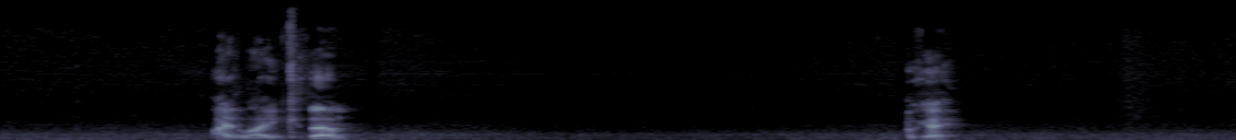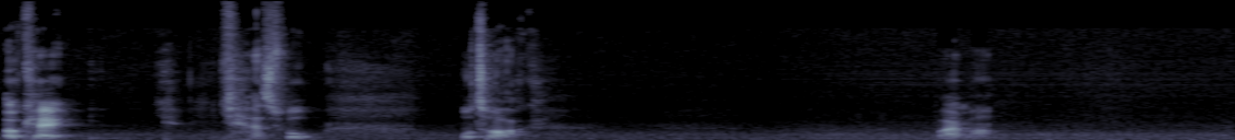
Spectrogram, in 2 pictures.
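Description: A young man speaks in short bursts, close by.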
